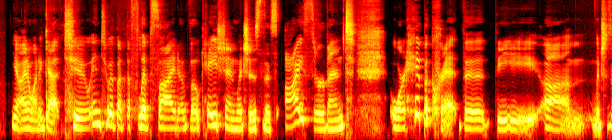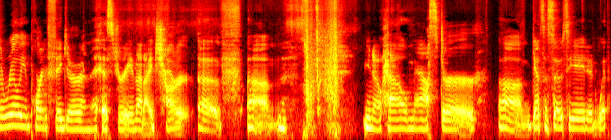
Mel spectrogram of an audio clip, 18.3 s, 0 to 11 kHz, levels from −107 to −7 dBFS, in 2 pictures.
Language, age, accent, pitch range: English, 30-49, American, 195-260 Hz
